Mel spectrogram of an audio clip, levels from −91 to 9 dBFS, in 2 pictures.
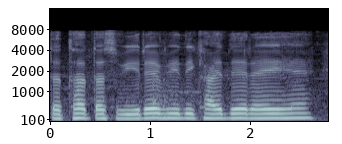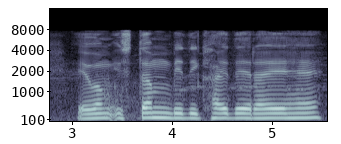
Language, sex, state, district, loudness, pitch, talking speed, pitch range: Hindi, male, Jharkhand, Ranchi, -17 LUFS, 150 Hz, 150 wpm, 145-150 Hz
